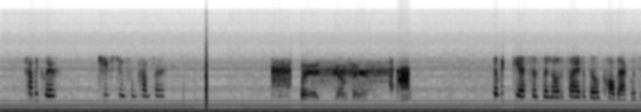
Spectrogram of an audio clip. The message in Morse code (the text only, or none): none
